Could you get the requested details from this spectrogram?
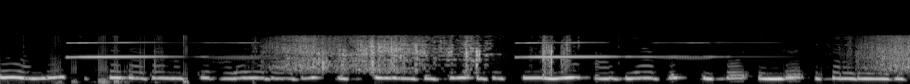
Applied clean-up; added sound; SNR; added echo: classical method spectral subtraction.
